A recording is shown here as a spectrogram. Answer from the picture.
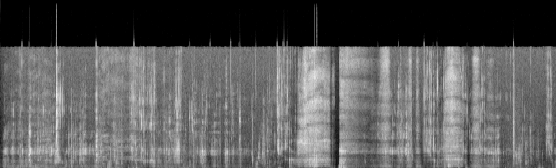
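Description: Close-miked slurping and wet chewing of cold buckwheat soba noodles in chilled broth, with louder slurps about six and nine seconds in. Near the end, a short cough as seaweed flakes catch in the throat.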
